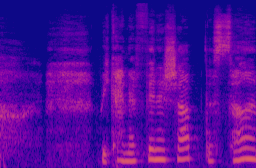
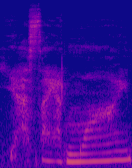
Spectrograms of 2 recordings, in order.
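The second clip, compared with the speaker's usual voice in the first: hushed confessional whisper; slow whispered admission; whispered aside; 9 dB quieter than usual. Real, not acted. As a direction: let them in on a little secret. Confessing aside about pregnancy wine.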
